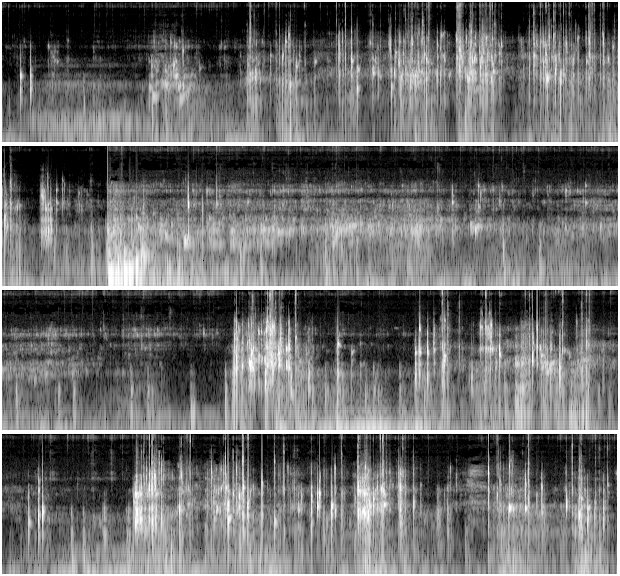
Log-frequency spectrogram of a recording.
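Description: Water gurgling and splashing around an underwater camera as a freediver swims a speared cobia toward the surface, with one heavy thump about seven seconds in. The splashing gets louder and busier in the second half.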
